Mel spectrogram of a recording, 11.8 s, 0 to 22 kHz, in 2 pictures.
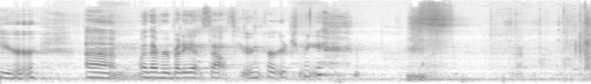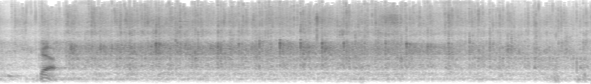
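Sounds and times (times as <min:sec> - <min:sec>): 
speech: 0:00.0 - 0:04.6, 0:05.8 - 0:07.0
audience applause: 0:05.6 - 0:11.8.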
